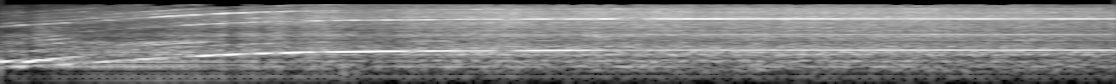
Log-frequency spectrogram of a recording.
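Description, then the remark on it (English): A vacuum cleaner starts up, its motor whine rising in pitch over the first two seconds and then holding a steady, loud roaring drone with no talking. “Can you hear the vacuum cleaner going around, couldn't you?”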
